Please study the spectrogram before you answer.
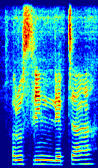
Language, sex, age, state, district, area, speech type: Nepali, female, 30-45, West Bengal, Kalimpong, rural, spontaneous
